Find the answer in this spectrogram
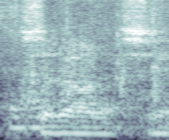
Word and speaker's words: Sedonis: That's how you pronounce it? Sedonis, yes.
